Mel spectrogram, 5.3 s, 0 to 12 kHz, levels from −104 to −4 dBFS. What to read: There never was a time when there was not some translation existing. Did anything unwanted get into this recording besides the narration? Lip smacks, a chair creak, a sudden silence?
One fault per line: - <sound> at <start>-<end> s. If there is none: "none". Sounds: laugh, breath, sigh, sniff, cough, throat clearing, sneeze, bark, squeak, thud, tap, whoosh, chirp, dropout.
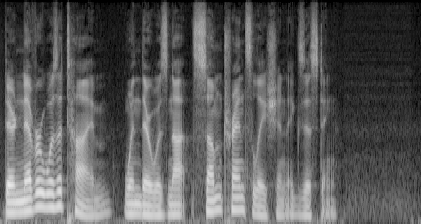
none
